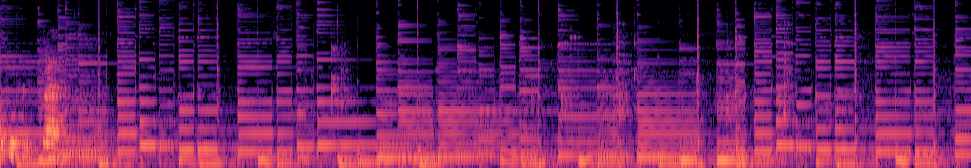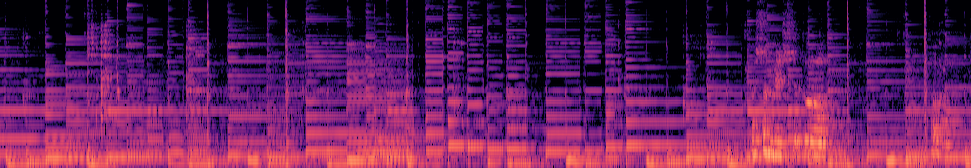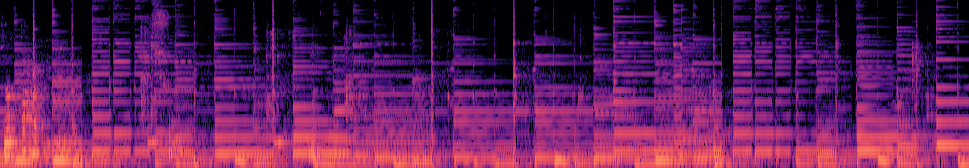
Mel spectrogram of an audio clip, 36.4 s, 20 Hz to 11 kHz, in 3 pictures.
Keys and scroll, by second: 3.9 1, 9.5 Delete, 11.9 r, 12.9-14.3 typing, 17.5 r, 20.7 alt+w, 24.7 2, 31.2 f, 35.5 3.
